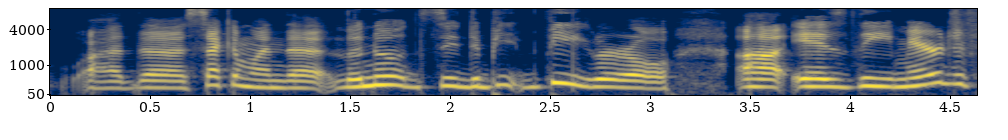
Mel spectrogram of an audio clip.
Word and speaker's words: Le Nozze di Figaro: Le Nozze di Figaro is how they pronounce it in the uh, uh, website here.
